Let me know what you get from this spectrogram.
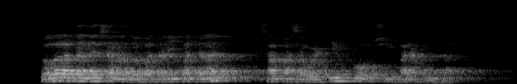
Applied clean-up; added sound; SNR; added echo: none; none; none; reverberation time 1.1 s.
